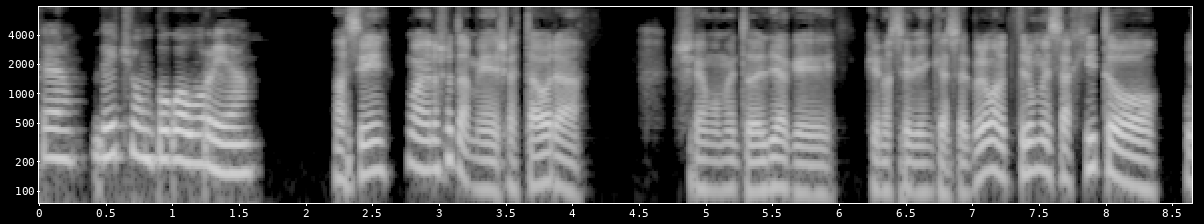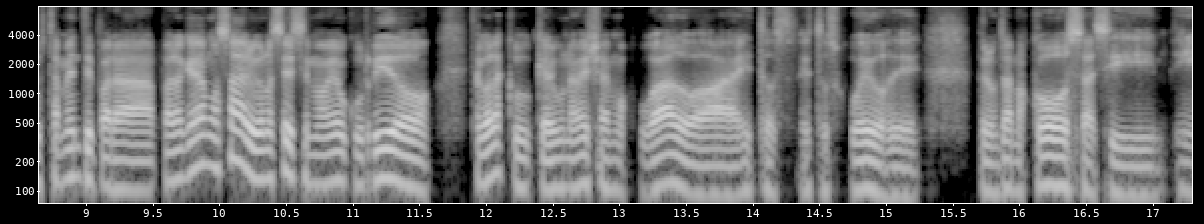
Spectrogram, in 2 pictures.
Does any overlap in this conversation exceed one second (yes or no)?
no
